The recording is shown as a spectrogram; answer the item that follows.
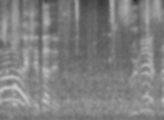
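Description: A fishing boat's engine running with a steady low drone under a haze of sea noise, after a brief excited voice near the start.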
